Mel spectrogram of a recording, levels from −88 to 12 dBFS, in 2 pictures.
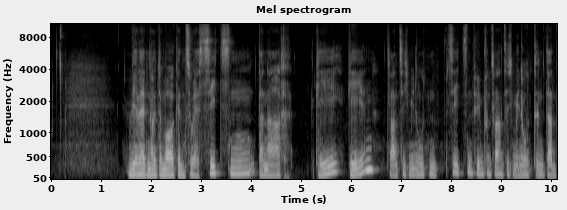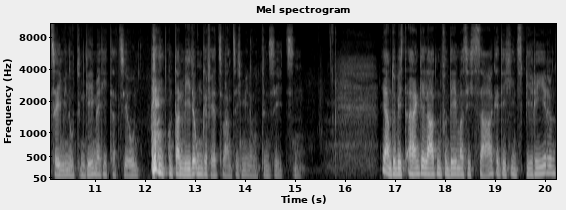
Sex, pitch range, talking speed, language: male, 110-130 Hz, 105 wpm, German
